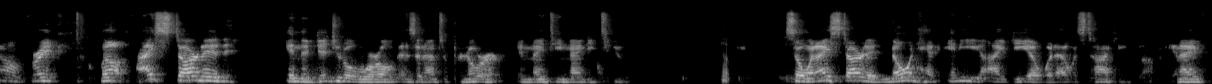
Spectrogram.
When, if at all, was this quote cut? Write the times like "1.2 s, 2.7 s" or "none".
none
